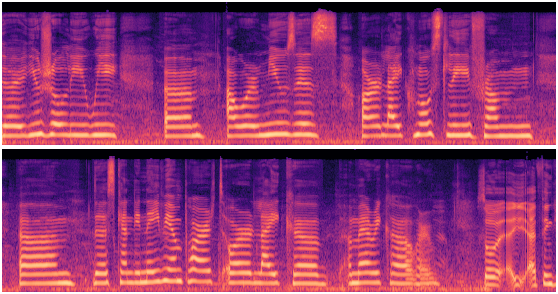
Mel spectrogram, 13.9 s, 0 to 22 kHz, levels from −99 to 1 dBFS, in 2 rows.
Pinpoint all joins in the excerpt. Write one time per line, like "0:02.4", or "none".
none

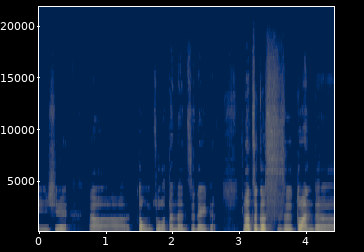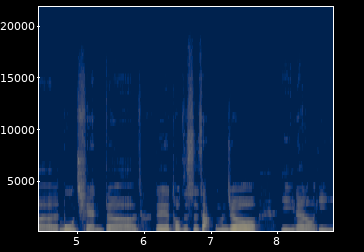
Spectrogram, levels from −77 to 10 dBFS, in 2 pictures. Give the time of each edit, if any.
0:04.7
0:07.0

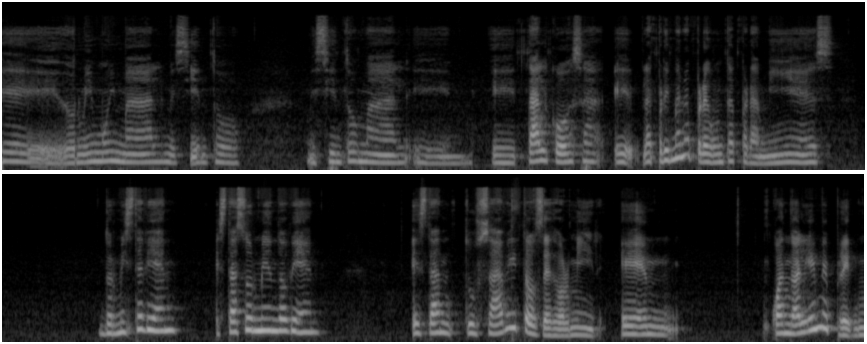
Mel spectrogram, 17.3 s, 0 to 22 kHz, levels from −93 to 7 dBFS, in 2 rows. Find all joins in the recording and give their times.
0:04.7
0:14.7

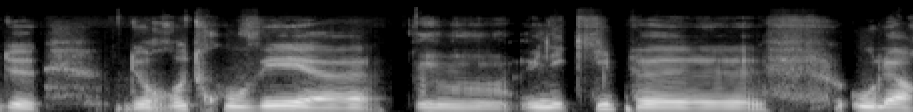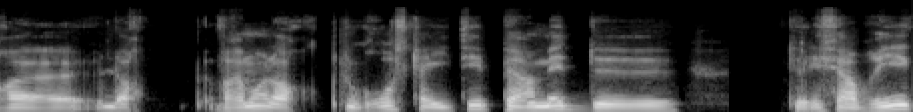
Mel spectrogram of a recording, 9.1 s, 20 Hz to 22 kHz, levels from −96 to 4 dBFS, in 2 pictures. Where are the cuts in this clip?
0:02.0

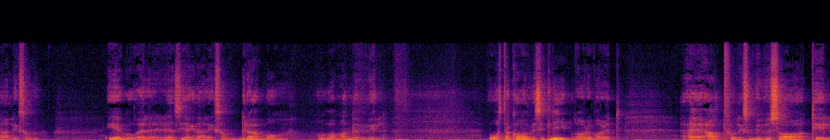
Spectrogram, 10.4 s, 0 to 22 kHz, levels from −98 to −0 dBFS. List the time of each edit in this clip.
0:07.1

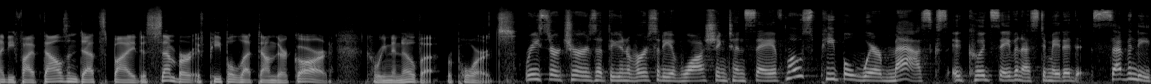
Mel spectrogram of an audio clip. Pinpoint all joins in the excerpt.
none

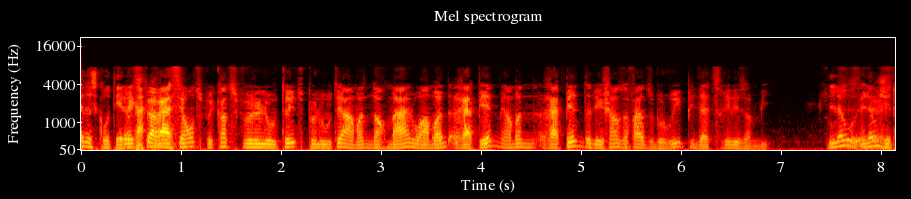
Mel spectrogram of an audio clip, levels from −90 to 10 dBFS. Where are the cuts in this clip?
none

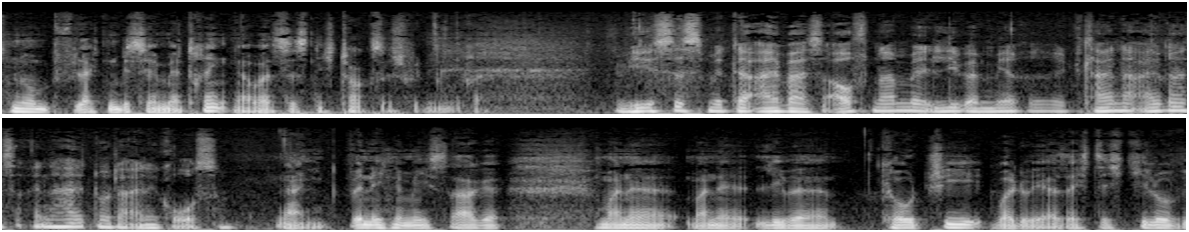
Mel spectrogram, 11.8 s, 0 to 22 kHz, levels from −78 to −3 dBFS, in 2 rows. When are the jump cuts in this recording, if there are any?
0:07.6
0:08.9
0:10.9

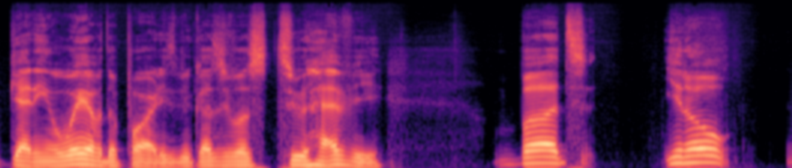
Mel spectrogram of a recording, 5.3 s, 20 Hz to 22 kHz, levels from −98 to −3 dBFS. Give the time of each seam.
none

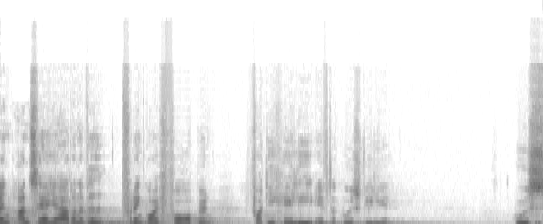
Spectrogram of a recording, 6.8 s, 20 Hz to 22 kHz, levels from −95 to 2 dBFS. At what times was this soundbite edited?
0:01.5

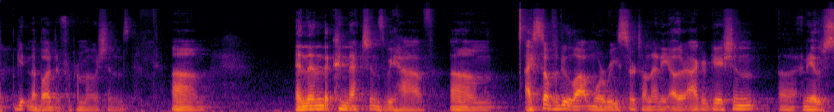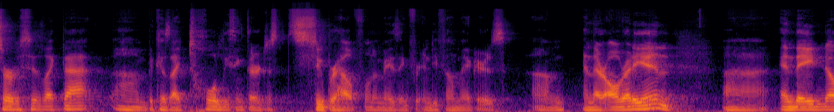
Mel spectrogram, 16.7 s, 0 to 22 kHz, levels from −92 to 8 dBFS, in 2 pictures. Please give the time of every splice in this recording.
0:14.0

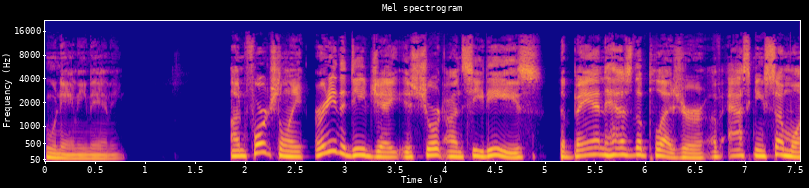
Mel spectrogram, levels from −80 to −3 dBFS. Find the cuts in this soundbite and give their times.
0:05.0

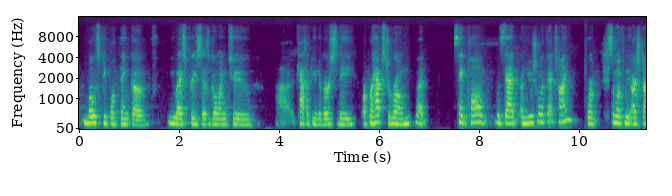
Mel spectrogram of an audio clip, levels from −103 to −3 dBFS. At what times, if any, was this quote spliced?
0:05.6

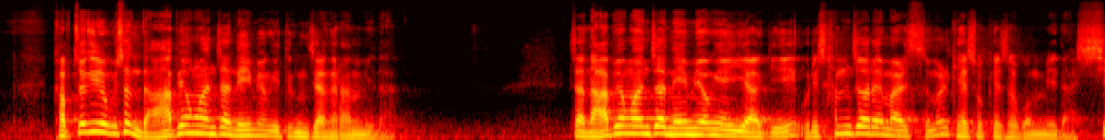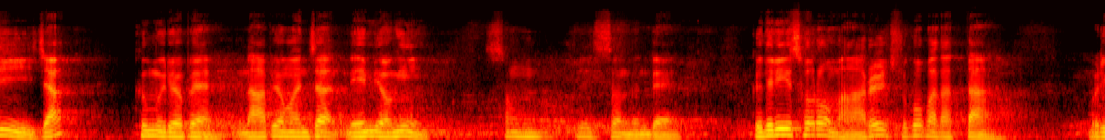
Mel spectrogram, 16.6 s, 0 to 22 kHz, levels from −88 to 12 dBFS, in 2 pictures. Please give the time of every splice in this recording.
none

